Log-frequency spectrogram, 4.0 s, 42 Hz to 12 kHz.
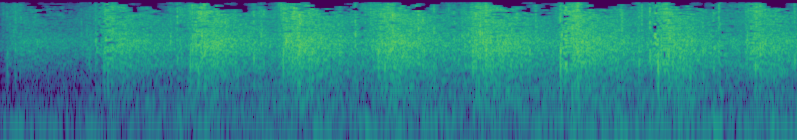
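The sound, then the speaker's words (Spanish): Many people applaud together in a steady, dense patter that swells and eases in waves, echoing, with no voices standing out; people applauding healthcare workers and carers at 8 every evening during lockdown confinement. “Y es que a las 8, todas las tardes, cuando estábamos confinados, salíamos a aplaudir a todas las personas que nos estaban cuidando, especialmente las que trabajan en nuestro sistema de salud, por el trabajo que estaban haciendo.”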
